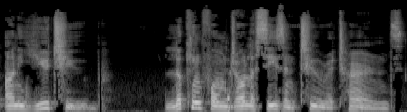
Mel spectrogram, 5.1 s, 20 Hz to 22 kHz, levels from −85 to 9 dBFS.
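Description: A short speech recording carries plainly audible compression damage throughout. It sounds watery, with metallic s sounds, likely from MP3 compression at a low bitrate near 64 kbps. Two runs of corrupt frames were also decoded and played as sound. From 1.24 to 1.31 s a faint glitch spans a few frames. From 2.84 to 2.88 s a much louder glitch follows. Misread frame data put energy at the wrong frequencies there.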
